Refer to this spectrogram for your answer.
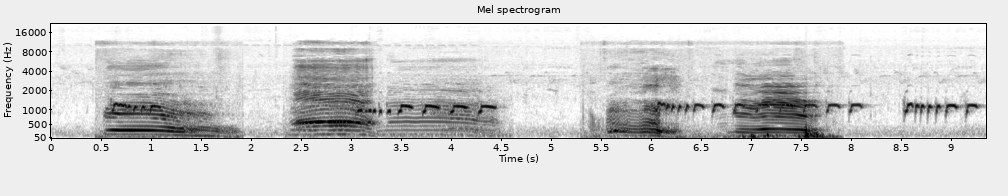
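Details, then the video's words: Tens of tame cattle walking along a rice field road, four strong moos in two pairs, long and richly harmonic, some overlapping, followed by quick repeated bird chirps at the close. "Tens of tame cattle are walking along the rice field road, Cow Sound, sound of cows mooing"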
